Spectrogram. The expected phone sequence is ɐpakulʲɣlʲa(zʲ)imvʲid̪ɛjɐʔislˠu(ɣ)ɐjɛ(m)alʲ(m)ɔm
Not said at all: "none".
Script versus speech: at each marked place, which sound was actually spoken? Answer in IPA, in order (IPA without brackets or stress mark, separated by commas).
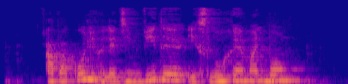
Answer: d͡zʲ, x, m, b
